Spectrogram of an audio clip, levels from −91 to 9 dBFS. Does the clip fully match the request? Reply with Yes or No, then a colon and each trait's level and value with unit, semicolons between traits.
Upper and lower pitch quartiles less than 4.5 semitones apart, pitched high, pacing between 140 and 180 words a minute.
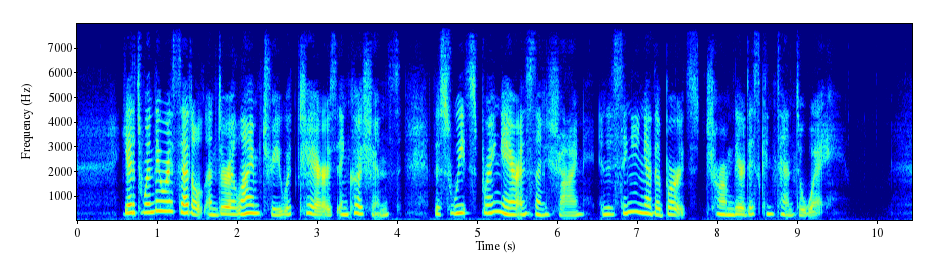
Yes: average, 3.6 semitones; very high, 280 Hz; average, 165 wpm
